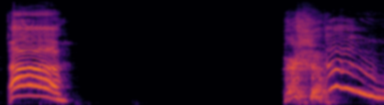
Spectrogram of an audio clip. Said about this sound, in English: Oh, I'm going to sneeze.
